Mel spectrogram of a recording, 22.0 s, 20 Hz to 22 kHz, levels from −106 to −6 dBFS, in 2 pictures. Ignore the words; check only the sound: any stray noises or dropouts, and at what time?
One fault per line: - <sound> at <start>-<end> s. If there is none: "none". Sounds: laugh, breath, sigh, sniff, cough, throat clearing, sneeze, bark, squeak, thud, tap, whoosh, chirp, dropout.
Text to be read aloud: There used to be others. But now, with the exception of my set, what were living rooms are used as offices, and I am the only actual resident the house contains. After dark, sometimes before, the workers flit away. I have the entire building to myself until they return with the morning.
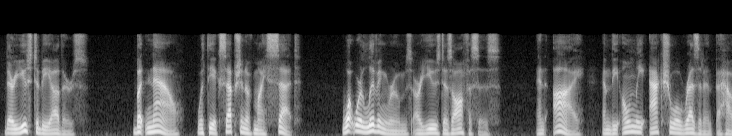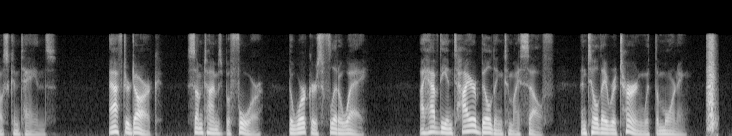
- squeak at 21.6-21.8 s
